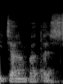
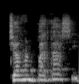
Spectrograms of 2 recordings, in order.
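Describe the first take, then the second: First: Soft echo. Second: Emphatic. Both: Shown as a demonstration.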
